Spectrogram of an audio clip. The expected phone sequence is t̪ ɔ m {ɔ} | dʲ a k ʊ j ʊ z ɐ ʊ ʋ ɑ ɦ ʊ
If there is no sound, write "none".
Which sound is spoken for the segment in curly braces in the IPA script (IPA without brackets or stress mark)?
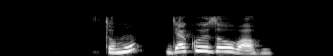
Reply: u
